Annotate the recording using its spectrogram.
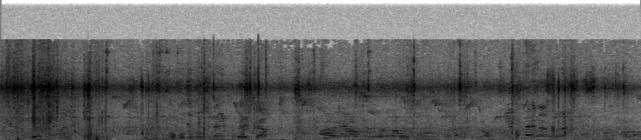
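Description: Indistinct voices talking, not clear enough to make out words. A few sharp knocks, the loudest about a second in, are typical of footsteps while walking.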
